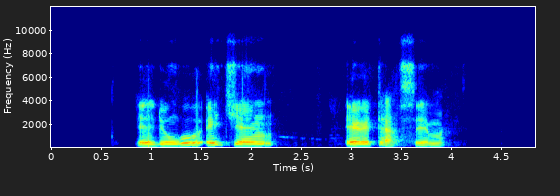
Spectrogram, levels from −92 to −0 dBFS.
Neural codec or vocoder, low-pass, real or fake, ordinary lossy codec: none; 7.2 kHz; real; Opus, 16 kbps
